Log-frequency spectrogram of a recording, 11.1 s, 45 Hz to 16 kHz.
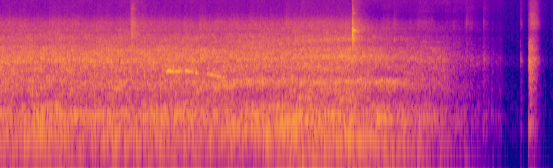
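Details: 1960–61 GE W-15 variable speed box fan after full-speed running: steady airy rush with a soft low hum that winds down in its long spin-down and fades out, then a switch click; normal running.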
